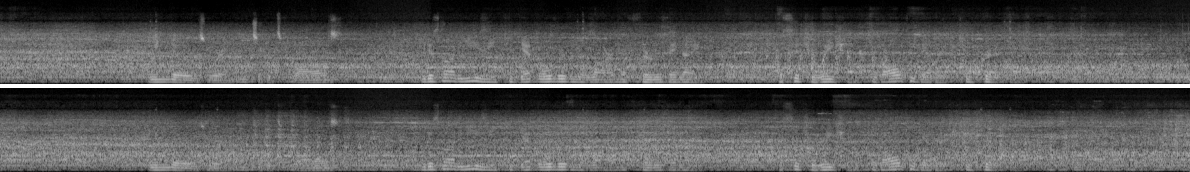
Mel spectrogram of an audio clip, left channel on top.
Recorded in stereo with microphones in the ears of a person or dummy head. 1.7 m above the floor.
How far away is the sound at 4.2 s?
About 1.0 m.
